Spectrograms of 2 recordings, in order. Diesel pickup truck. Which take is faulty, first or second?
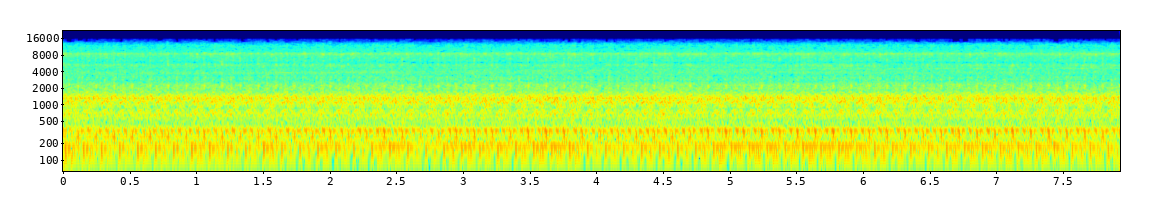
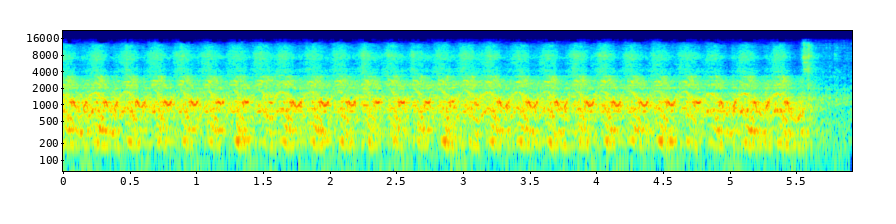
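second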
